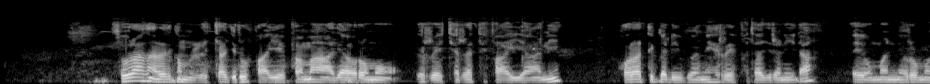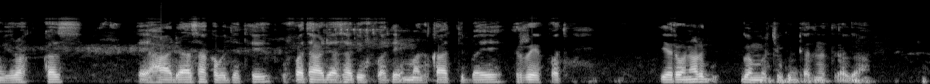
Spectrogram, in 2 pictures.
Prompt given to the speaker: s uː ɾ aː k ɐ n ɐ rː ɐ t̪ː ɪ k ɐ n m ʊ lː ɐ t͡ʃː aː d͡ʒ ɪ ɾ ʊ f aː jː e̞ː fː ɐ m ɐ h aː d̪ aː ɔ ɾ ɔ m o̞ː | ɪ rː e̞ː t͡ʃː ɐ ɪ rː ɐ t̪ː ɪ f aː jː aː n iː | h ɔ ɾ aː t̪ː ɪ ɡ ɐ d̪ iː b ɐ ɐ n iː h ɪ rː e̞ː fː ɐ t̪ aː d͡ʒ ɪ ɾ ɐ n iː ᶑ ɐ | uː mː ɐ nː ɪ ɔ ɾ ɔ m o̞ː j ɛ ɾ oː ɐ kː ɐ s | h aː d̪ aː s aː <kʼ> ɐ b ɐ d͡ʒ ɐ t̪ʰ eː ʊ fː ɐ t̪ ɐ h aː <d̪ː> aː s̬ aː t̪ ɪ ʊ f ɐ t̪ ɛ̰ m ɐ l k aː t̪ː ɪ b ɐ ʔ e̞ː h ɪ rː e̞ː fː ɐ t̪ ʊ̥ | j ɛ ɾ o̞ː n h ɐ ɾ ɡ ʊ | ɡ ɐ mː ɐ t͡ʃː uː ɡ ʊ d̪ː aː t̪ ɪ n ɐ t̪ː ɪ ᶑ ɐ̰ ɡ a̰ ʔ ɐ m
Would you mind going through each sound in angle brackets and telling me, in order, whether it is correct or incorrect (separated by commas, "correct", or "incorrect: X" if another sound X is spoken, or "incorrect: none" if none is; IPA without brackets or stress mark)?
incorrect: k, incorrect: d̪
